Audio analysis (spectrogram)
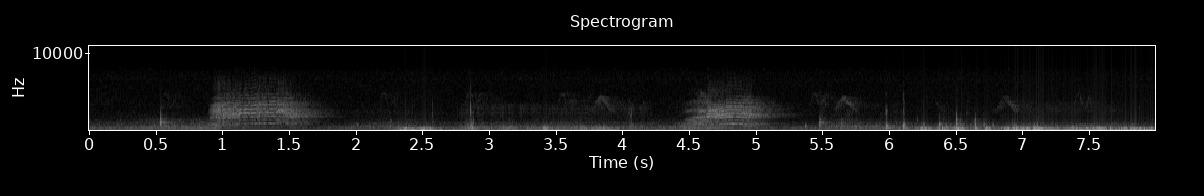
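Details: Two-month-old Border Collie puppies, offspring of Pam and Sky, playing; two high, harmonic yelping whines about three seconds apart, each lasting under a second, with scuffling, thumping play noises and low rumble between them.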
